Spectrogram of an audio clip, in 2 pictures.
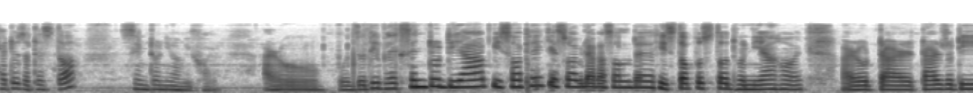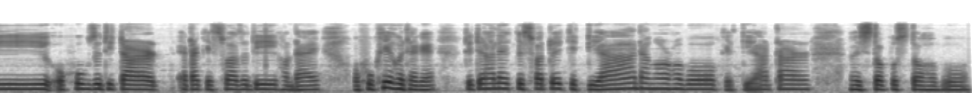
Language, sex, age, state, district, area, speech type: Assamese, female, 45-60, Assam, Golaghat, rural, spontaneous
